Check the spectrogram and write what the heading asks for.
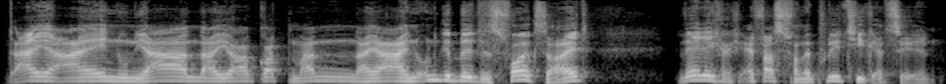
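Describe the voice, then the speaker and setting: A man's voice: fairly high pitch, lively intonation, fairly bright tone, voice pushed up. A man doing a clumsy rambling guard. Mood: earnest rambling. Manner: halting, rambling, full of fillers. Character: bumbling male airfield guard, eager, clumsy speaker.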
